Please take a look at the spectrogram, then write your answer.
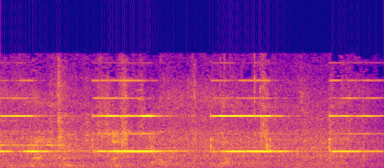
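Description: A large truck carrying the Bayeux Tapestry, arriving overnight at the British Museum after a high-security journey from France, idles with a deep, steady engine rumble while a high electronic warning tone sounds repeatedly over it, like a vehicle backing up.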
